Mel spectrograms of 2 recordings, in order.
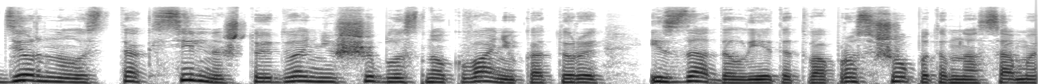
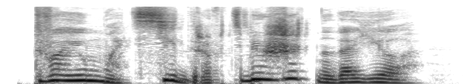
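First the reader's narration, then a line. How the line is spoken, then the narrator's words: Quiet agitated hiss. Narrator (Russian): Тихо прошипела она, стараясь унять готовое выскочить из груди сердца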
